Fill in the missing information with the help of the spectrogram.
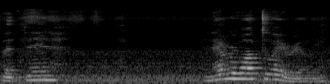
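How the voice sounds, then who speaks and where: A tormented lost lover in a radio melodrama. Her mid-pitched voice broods deliberately, far from the mic in an echoing, noisy space. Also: sing-song. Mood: anguished, regretful. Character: tormented, regretful woman who lost her love. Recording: roomy, distant, noisy live stage recording.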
